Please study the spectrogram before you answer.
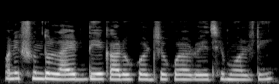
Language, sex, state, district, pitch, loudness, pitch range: Bengali, female, West Bengal, Alipurduar, 235 Hz, -14 LUFS, 230-245 Hz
